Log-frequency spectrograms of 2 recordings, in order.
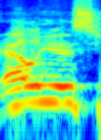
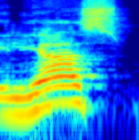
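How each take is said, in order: First: "Elias" as EL-ee-us, stressed first syllable; Anglicized Elias. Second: "Elias" as ill-ee-AHS, open final vowel; alternative Elias pronunciation. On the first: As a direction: say "Elias" the English way, EL-ee-us. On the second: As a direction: say "Elias" as ih-lee-AHS, ending on a clear AH. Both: Shown as a demonstration. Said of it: "make fun of the way I say it".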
